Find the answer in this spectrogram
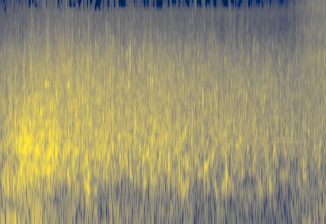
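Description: Running water sound effect for water pouring into a silt trap. It swells in over the first second, then slowly eases off.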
